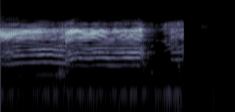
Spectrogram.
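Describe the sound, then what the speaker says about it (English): A sheep gives one long, loud, nasal bleat with a wavering tone close to the listener, followed by a brief second bleat and then silence. "This is a sheep."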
